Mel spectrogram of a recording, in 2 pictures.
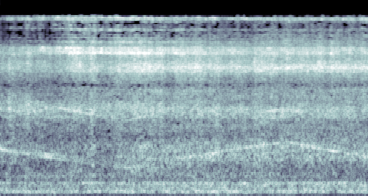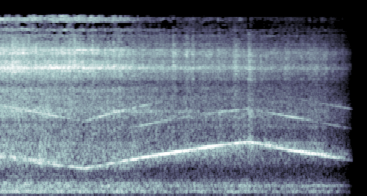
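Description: A long freight train of covered self-discharging hopper wagons rolling past, with a steady heavy rumble and rattle from the wagons. Over it, a whine drifts slowly up and down in pitch every few seconds. The sound cuts off abruptly near the end.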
